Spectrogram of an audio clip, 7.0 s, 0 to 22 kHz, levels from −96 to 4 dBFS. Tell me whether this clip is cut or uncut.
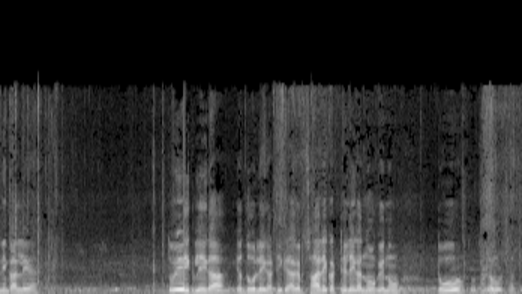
cut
